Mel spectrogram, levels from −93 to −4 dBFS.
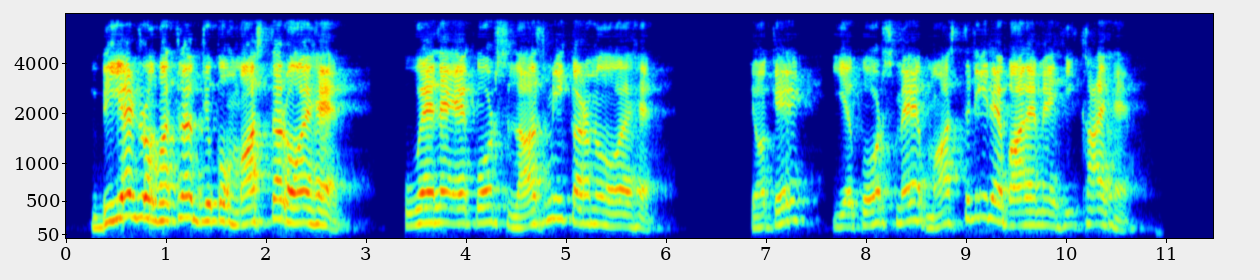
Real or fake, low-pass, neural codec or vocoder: fake; 7.2 kHz; codec, 16 kHz, 16 kbps, FunCodec, trained on LibriTTS, 50 frames a second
